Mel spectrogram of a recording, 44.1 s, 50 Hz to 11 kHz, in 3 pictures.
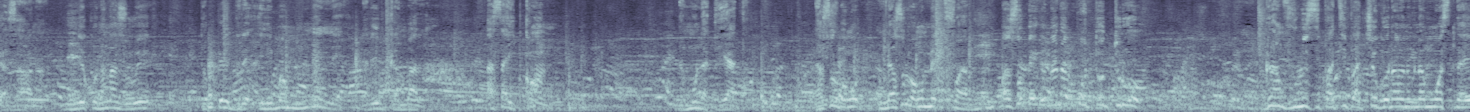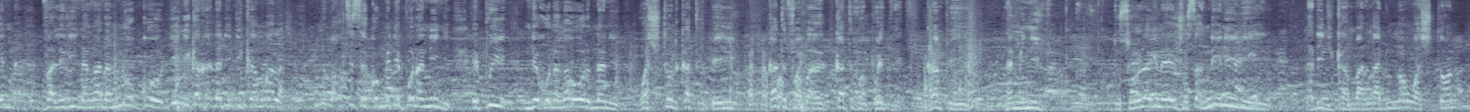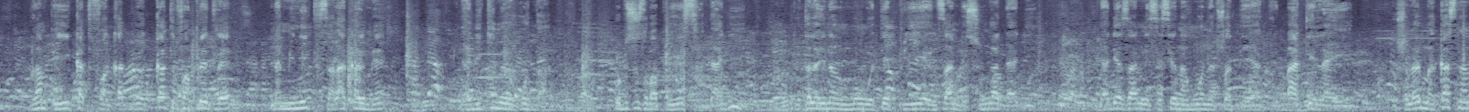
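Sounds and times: voices talking: 0.0s - 44.0s.

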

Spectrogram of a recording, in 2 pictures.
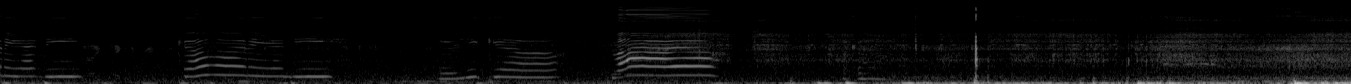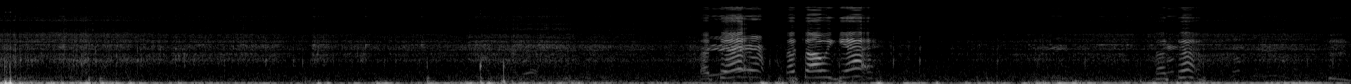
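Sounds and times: skis sliding over snow: 6.0s - 27.0s
wind rumbling on microphone: 6.5s - 27.0s.

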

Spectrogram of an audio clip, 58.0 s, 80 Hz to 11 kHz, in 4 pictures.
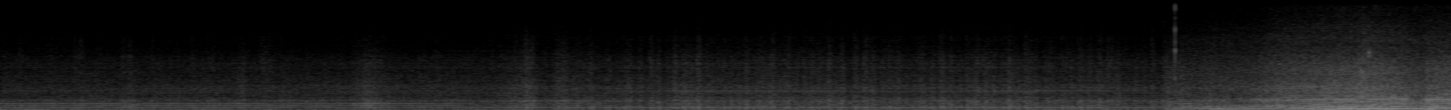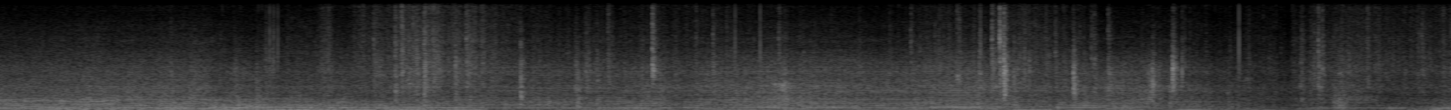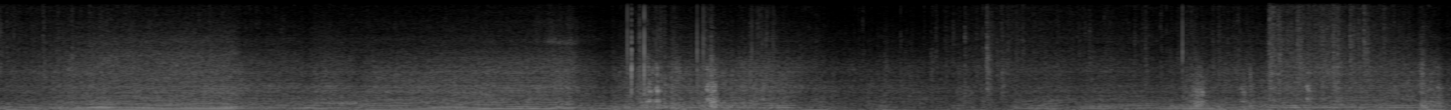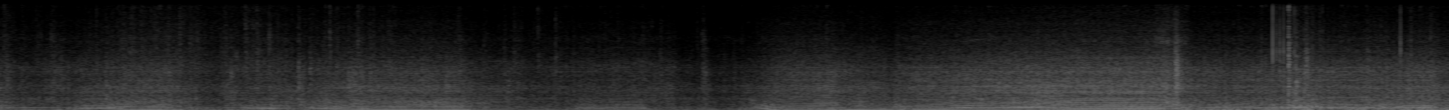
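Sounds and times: car engine revving: 11.6s - 58.0s.

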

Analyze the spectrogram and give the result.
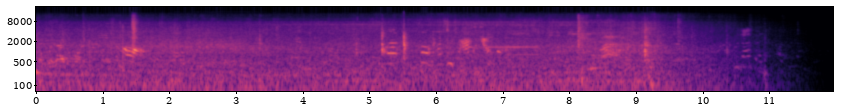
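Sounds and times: people talking: 0.0s - 2.4s, 3.0s - 11.6s
traffic rumble: 0.0s - 11.8s.

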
